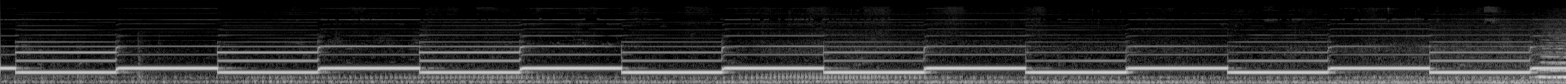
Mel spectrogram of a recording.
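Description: A railway crossing bell rings loudly in a steady two-tone alternation.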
